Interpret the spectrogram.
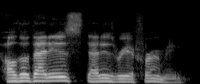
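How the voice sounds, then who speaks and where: A man of middle pitch moderates an online discussion and gives his own views as he goes. His questions are earnest and long-winded, and his voice sits dry and close. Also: animated, moderate pace, no room sound. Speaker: panel moderator. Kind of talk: panel discussion over video call.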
